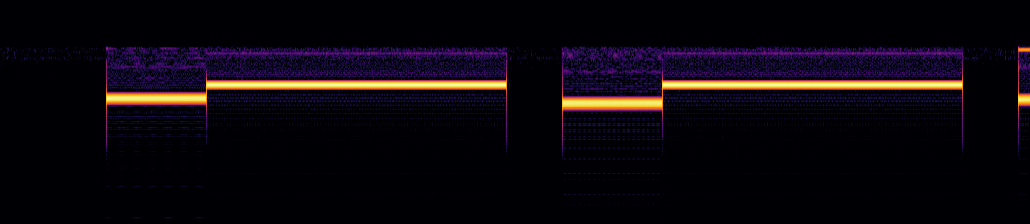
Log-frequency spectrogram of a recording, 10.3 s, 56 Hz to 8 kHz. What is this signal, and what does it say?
Two-tone page, heard as a one-second tone, then a three-second tone, about 900 then 1220 Hz, about 810 then 1220 Hz. It is heard from 1.1 to 9.6 s.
